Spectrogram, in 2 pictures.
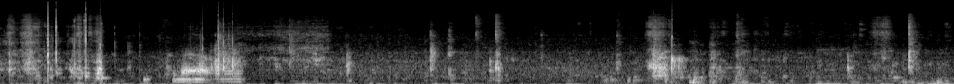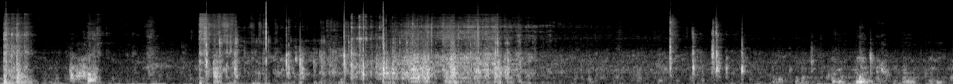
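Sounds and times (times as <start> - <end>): rustling and crinkling: 0.0 - 19.0
sharp handling clicks and knocks: 4.2 - 19.0.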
